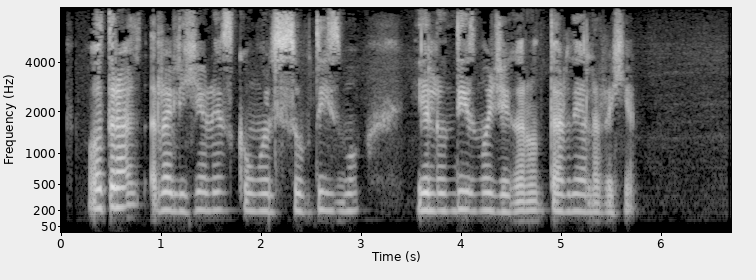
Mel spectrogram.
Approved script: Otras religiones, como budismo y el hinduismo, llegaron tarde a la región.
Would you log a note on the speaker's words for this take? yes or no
yes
